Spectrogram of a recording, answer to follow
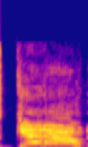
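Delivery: high, explosive bellow; retold furious shout. Director throwing a guy out of the bathroom, furious shout. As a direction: yell it as the enraged director clearing the room.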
